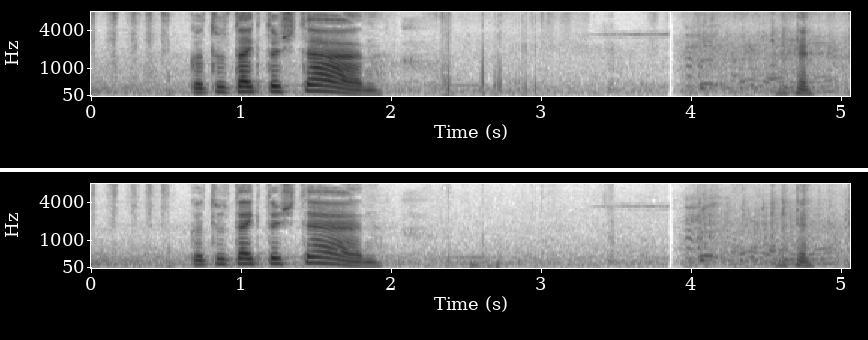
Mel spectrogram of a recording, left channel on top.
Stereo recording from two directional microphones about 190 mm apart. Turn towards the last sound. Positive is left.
turn(degrees=5)  # may be behind; listen again after turning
